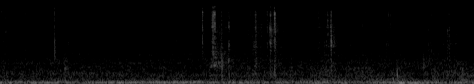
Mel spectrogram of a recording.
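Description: Handling a new roll of EVA handlebar tape: a few soft rustles and light clicks as the tape is turned over and unrolled, over a low steady rumble.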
